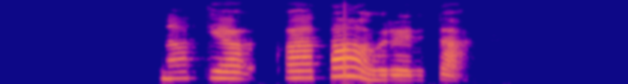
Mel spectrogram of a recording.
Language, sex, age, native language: Icelandic, female, 40-49, Finnish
